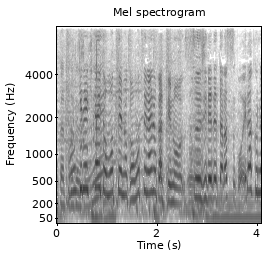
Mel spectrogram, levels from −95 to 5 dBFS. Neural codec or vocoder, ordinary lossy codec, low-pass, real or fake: none; none; none; real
